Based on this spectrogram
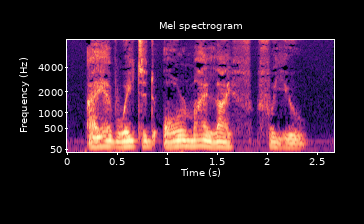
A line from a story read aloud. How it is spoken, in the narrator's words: she whispered into his mouth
